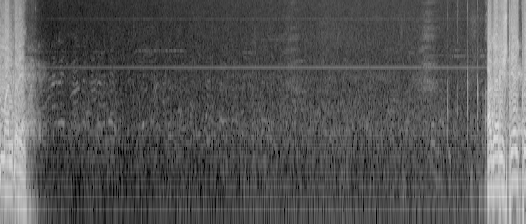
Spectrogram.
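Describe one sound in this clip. A crowd of men and women murmurs faintly in the distance.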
